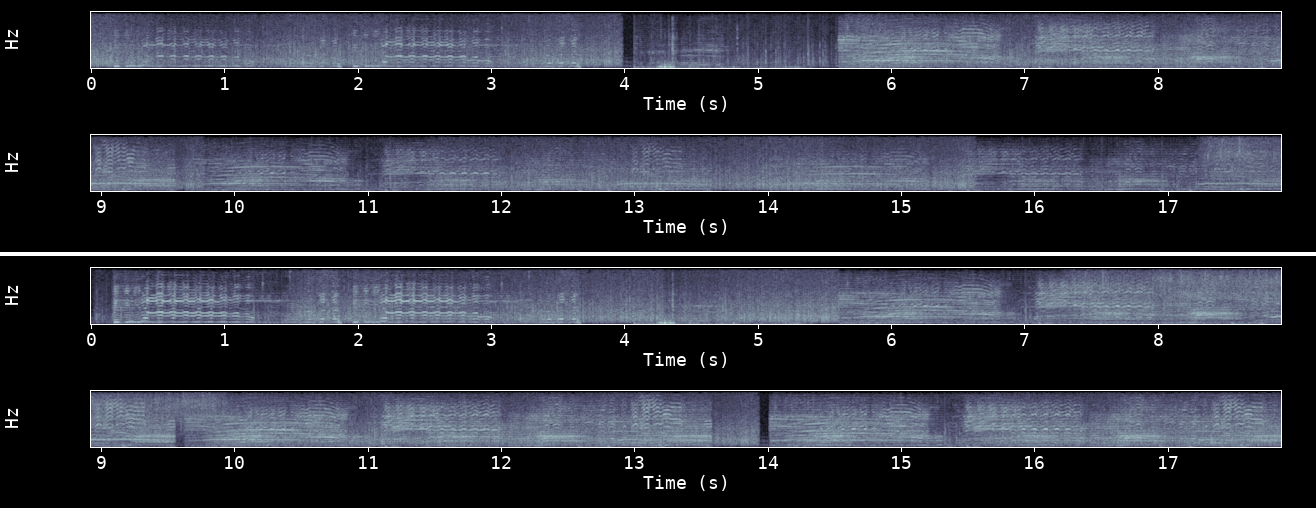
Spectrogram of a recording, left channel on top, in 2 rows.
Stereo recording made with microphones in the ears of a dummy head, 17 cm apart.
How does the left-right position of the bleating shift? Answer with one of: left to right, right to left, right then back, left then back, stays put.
left then back.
